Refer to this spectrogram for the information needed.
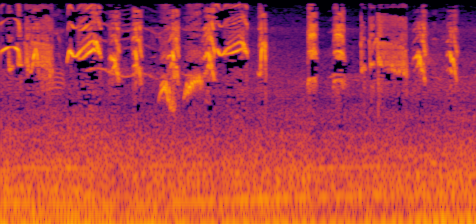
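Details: Oriental magpie-robin singing energetically in the 'nembak ngerol' style with its tail spread wide: dense run of rapid warbled whistles, wavering high notes and harsh chattering bursts, almost without pause.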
